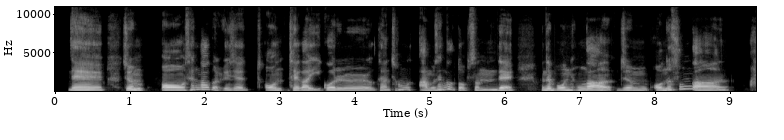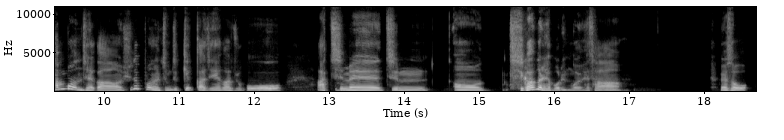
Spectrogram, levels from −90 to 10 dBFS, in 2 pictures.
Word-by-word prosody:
네. 110 -1 +3 0.3
좀 205 -3 +3 0.2
어 130 0 +8
생각을 260 - -2
이제 120 0 -4 0.2
언 145 +7 +1
제가 145 +4 +1
이거를 135 -1 -1
그냥 115 -3 -6
청 235 - -9
아무 155 - -3
생각도 235 - -4
없었는데 110 -2 +1 0.3
근데 180 +3 +3
뭔 160 0 +3
뭔가 190 +2 +5
좀 145 -4 -3
어느 195 +5 +2
순간 165 - +1 0.3
1 265 +4 -3
번 280 -10 +3
제가 120 - -1
휴대폰을 255 - -3
좀 145 -4 -11
늦게까지 140 - -4
해 140 - -6
가지고 105 -8 0 0.4
아침에 165 -3 +2
짐 135 -3 -5 0.3
어 100 -1 +1 0.3
지각을 250 +6 +5
해버린 120 - -6
거예요 90 -1 -9
회사. - - -4 1.3
그래서 130 -3 +1
140 Hz, 230 characters per minute, -23 LUFS, 115-180 Hz, 1.3 s, 어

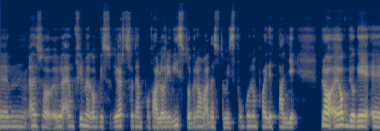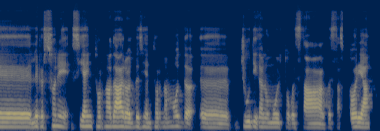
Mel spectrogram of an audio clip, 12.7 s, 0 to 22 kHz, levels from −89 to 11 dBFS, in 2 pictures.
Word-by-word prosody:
uhm, 150 -1 -8
adesso, 165 - -1
uhm, 470 0 0
è - - 0
un 150 - -6
film 180 +2 -2
che - - -1
ho 145 - 0
visto 145 0 -6
diverso 160 +1 0
tempo 145 -1 -7
fa, 145 -2 +2
l'ho 135 +1 +3
rivisto 150 +7 -1
però 145 0 -2
adesso 145 -1 -3
mi 135 - -5
sfuggono 145 +3 -4
un - - -11
po' 150 0 -6
i - - -1
dettagli, 140 -2 -2 0.4
però 190 -1 +8
è 175 - +7
ovvio 170 -4 +6
che, 160 +1 +5
ehm, 135 -1 +3
le 155 - +2
persone 155 0 -3
sia 150 +10 0
intorno 145 -1 -5
ad 145 0 0
Harold 145 -2 +4
sia 140 0 -3
intorno 135 +1 -9
a - - -8
Maude, 150 0 -3
uhm, 125 -3 -3
giudicano 140 -2 -5
molto 130 0 -5
questa 120 -1 0
questa 115 +2 -13
storia. 130 -1 0
145 Hz, 205 wpm, -25 LUFS, 135-150 Hz, 0.4 s, però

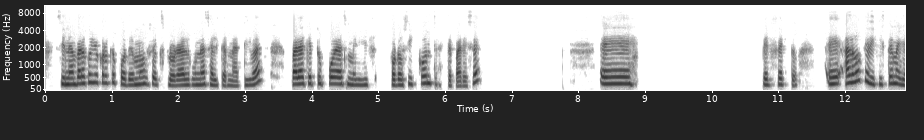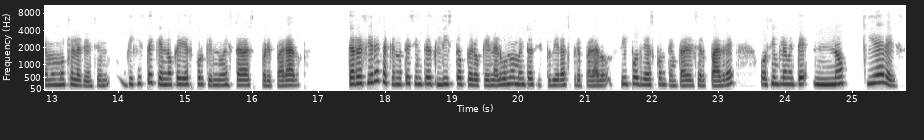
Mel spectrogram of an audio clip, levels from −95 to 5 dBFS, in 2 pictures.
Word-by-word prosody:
sin 245 - +2
embargo, 260 +5 +3
yo 310 -1 0
creo 300 -2 -2
que 310 - -4
podemos 235 0 0
explorar 205 -3 0
algunas 225 +2 0
alternativas, 205 - -1 0.4
para 250 +1 +7
que 265 0 -1
tú 270 +1 -4
puedas 260 -1 +4
medir 220 -1 -2 0.3
pros 215 0 0
y 245 - -4
contras, 275 -5 -1
¿te 195 - -5
parece? 180 - -1 1.8
Eh. 265 0 +5 2.0
Perfecto. 225 -2 -4 0.4
Eh, 260 +1 +4
algo 320 +7 +6
que 350 - +2
dijiste 245 +1 -1
me 270 -3 +3
llamó 215 0 0
mucho 225 +1 -1
la 210 - +2
atención, 200 +3 -7 0.2
dijiste 260 +4 -5
que 245 -5 0
no 225 0 +1
querías, 240 0 +2
porque, 235 -4 -3
no 210 0 -3
estas 205 -1 0
preparado, 200 +1 +1 0.7
¿te 250 - +7
refieres 310 +7 +2
a 330 - +4
que 265 -3 -5
no 240 - -1
te 270 - -1
sientes 255 -1 0
listo 245 +1 0
pero, 215 -2 +1
que 205 0 -4
en 205 - -3
algún 225 +4 +1
momento 235 -2 0
si 215 -2 -18
estuvieras 210 +1 -2
preparado, 200 -1 -3 0.2
sí 255 -1 -3
podrías 230 -3 0
contemplar 200 -5 -3
el 195 - -4
ser 195 -2 -4
padre, 200 +7 +2 0.4
o 235 -1 0
simplemente 245 0 +1
no 240 +3 +4 0.3
quieres 275 -6 +3
235 Hz, 150 wpm, -24 LUFS, 210-260 Hz, 2.0 s, para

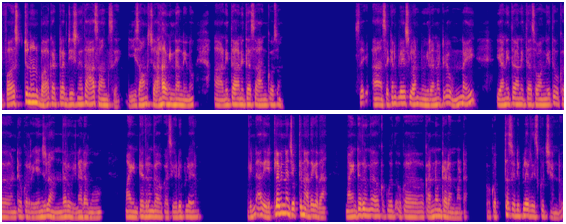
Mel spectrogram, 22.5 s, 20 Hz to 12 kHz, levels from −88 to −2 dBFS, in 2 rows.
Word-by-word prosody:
First 150 +3 +1
నన్ను 185 -1 +7
బాగా 150 +5 -1
attract 145 -2 -2
జేషినదయితే 145 +1 +2
ఆ - - +4
సాంగ్సే. 130 -6 0 0.3
ఈ - - -4
సాంగ్స్ 145 +2 +1
చాలా 135 +4 +6
విన్నాను 135 -1 +3
నేను 120 +3 -1 0.6
అనిత 130 +3 -1
అనిత 140 +1 +1
సాంగ్ 125 -1 0
కోసం 130 0 -3 1.5
సె 165 - -4 0.3
ఆహ్, 135 -1 +1
సెకండ్ 160 +4 -2
ప్లేస్‌లో 160 0 +2
అంటే 145 -2 -2
మీరన్నట్టుగా 140 +5 -1
ఉన్నాయి. 160 +7 0 0.5
ఈ - - -3
అనిత 145 +2 0
అనిత 140 0 -2
సాంగ్ 135 -1 +1
అయితే 135 +4 -4
ఒక 135 - -11 0.2
అంటే 120 +2 -4
ఒక 130 - -8
రేంజ్‌లో 130 +5 0
అందరూ 125 +3 -1
వినడము, 120 -1 -2 0.6
మా 130 - -2
ఇంటి 120 +2 -2
ఎదురంగా 135 0 +1
ఒక 125 -1 -7
సీడీ 125 +1 -2
ప్లేయర్ 130 -1 -2 1.0
విన్న 150 +8 -1
అది 145 - +3
ఎట్లా 125 +12 +5
విన్నానొ 215 -4 +4
చెప్తున్నా 175 +2 +3
అదే 150 - +1
గదా! 115 -3 -2 0.5
మా 130 - 0
ఇంటి 140 +3 +1
ఎదురుంగా 155 -1 +1
ఒక 140 - -9
కొత్ 135 -2 -4
ఒక 130 +2 -7 0.5
అన్ను 140 +3 +1
ఉంటాడనమాట. 115 -5 -2 0.5
ఒక 125 - -11
కొత్త 125 +3 -8
సీడీ 150 -1 -1
ప్లేయర్ 155 -3 +3
తీసుకొచ్చిండు 130 -3 -5
135 Hz, 160 wpm, -31 LUFS, 125-150 Hz, 1.5 s, నన్ను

